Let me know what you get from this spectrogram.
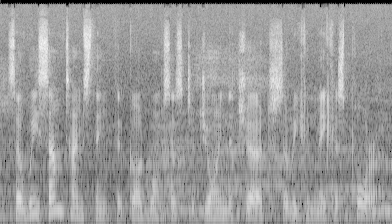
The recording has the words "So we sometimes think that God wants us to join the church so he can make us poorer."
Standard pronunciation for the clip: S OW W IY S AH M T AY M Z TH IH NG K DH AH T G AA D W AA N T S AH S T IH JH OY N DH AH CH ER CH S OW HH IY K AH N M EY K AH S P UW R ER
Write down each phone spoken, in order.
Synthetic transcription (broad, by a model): S OW W IY S AH M T AY M Z TH IH NG K DH AH T G AA D W AA N T S AH S T IH JH OY N DH AH CH ER CH S OW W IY K AH N M EY K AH S P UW R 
